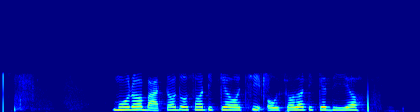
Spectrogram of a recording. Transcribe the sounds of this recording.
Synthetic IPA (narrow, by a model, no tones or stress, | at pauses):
moɾɔbaʈɔd̪osɔʈikeɔt͡ʃʰiʔɔwsɔd̪ɔʈiked̪ijɔ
